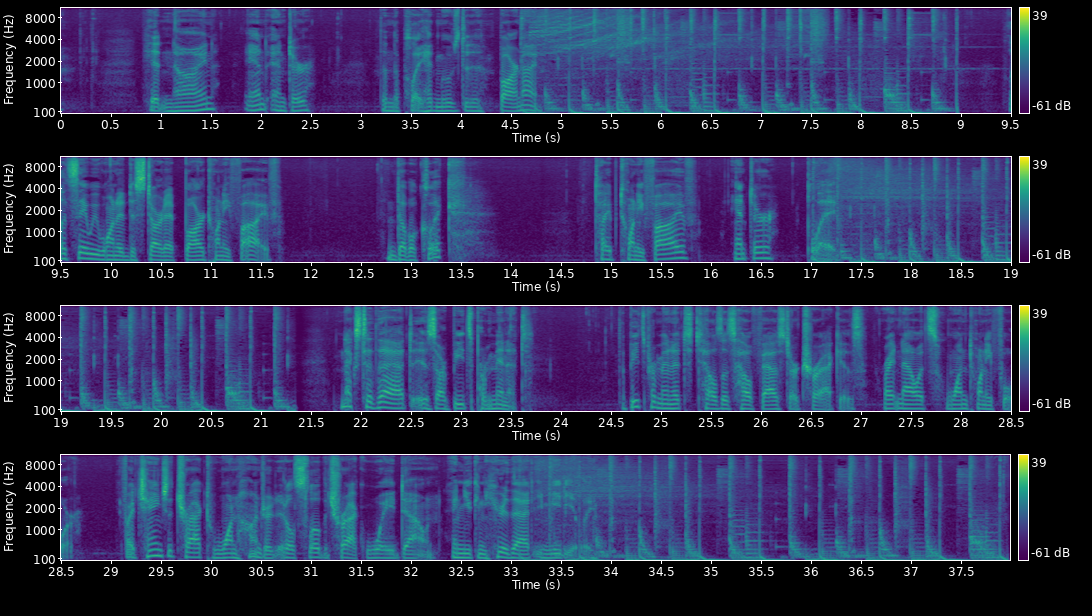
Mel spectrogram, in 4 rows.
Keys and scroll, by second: 1.9 Return, 4.5 space, 8.8 space, 14.5-15.5 typing, 16.0 Return, 16.9 space, 21.2 space, 30.1-31.1 typing, 31.6 Home, 33.0 space, 37.8 space.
